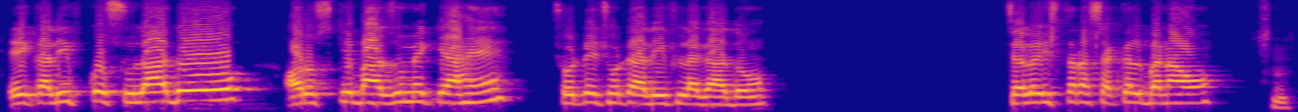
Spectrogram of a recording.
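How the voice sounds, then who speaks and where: A man with a notably high voice trains madrasa teachers by acting out a lesson. He asks questions and answers for the children, patient and encouraging, repeating each step. The recording sounds dull and lo-fi. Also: steady tone, unhurried, a little mellow. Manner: acts out classroom exchanges, asking children questions and answering for them.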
